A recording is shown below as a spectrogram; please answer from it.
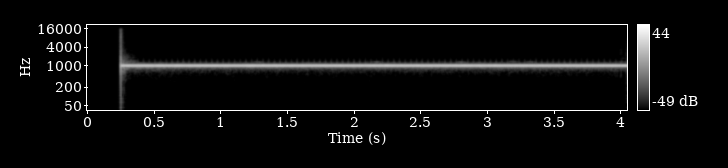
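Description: A single steady electronic test tone, one unbroken beep at an even pitch, switched on with a click just after the start. It is the kind of reference tone laid under a film countdown leader.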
